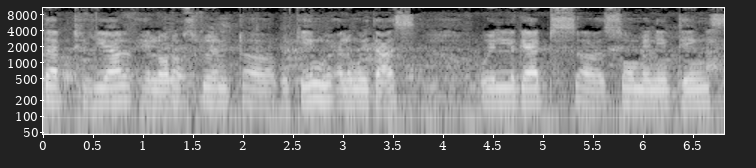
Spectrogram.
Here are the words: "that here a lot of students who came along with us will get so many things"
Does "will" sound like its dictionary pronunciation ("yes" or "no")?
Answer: yes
